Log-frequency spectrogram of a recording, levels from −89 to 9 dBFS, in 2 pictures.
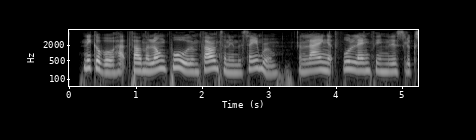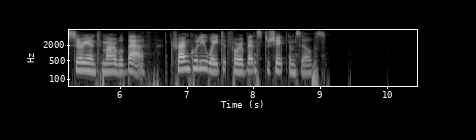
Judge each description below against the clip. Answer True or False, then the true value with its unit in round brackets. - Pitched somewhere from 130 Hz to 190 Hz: False (210 Hz)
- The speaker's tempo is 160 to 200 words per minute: True (165 wpm)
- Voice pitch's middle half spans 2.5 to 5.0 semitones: True (3.5 semitones)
